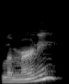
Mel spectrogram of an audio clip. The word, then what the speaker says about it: Lemerney: Well, listeners, I would like to introduce you to Riley, who goes by the name Lemurny. Did I pronounce that right?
